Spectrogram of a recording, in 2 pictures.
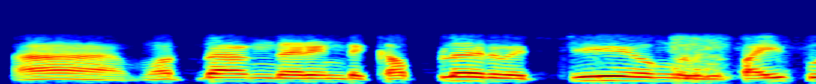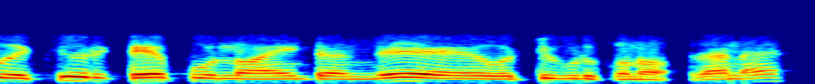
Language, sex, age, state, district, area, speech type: Tamil, male, 18-30, Tamil Nadu, Nagapattinam, rural, conversation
